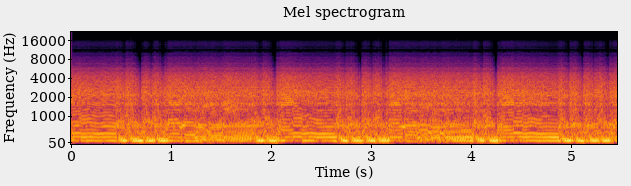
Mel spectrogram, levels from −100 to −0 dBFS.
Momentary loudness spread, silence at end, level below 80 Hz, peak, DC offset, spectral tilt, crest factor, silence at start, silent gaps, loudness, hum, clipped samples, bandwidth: 3 LU; 0 s; -40 dBFS; -2 dBFS; under 0.1%; -7.5 dB/octave; 12 dB; 0 s; none; -14 LUFS; none; under 0.1%; 7.2 kHz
